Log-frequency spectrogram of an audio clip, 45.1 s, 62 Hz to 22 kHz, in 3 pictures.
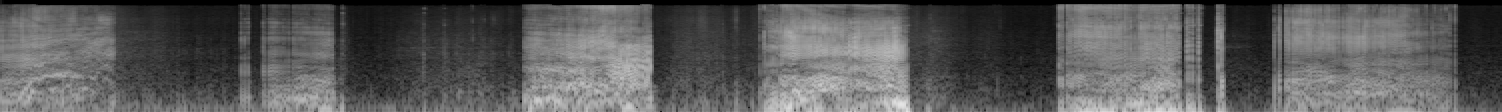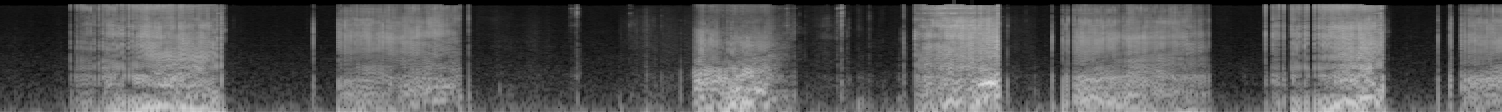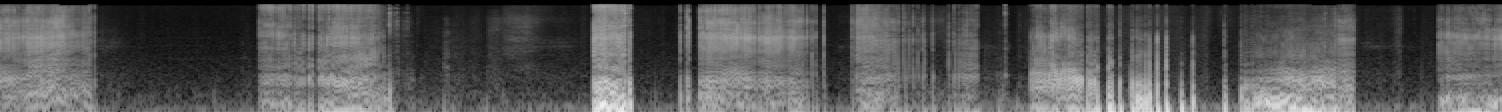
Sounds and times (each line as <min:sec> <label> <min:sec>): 0:00.0 zipper zipping & unzipping 0:01.2
0:00.0 rustle of fabric 0:14.6
0:02.4 zipper zipping & unzipping 0:03.5
0:05.2 zipper zipping & unzipping 0:06.6
0:07.6 zipper zipping & unzipping 0:09.1
0:10.6 zipper zipping & unzipping 0:12.2
0:12.8 zipper zipping & unzipping 0:14.6
0:15.7 zipper zipping & unzipping 0:17.3
0:18.4 zipper zipping & unzipping 0:19.7
0:18.4 rustle of fabric 0:27.2
0:21.9 zipper zipping & unzipping 0:23.0
0:24.2 zipper zipping & unzipping 0:25.0
0:25.6 zipper zipping & unzipping 0:27.1
0:27.7 zipper zipping & unzipping 0:28.9
0:29.5 zipper zipping & unzipping 0:31.0
0:32.4 rustle of fabric 0:45.0
0:32.6 zipper zipping & unzipping 0:34.0
0:36.0 zipper zipping & unzipping 0:43.6
0:44.4 zipper zipping & unzipping 0:45.0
